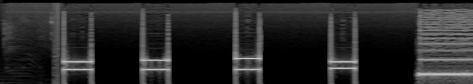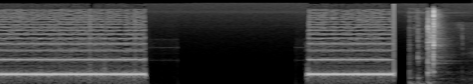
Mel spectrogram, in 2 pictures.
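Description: Telephone tones: four short, evenly spaced two-tone dialing beeps, then two long steady ringing tones separated by a pause, ending with a brief click of the line.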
